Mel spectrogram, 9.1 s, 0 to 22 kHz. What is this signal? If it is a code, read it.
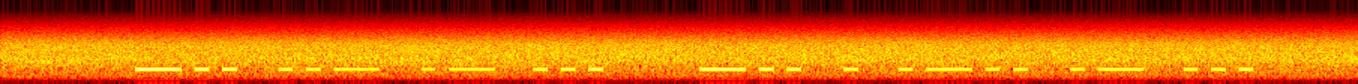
Morse code, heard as a keyed tone, hand-sent with a paddle, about 13 wpm, 710 Hz, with radio static and fading. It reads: DUAS DELAS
